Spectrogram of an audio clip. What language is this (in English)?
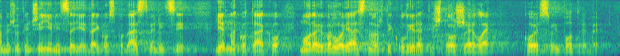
Croatian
